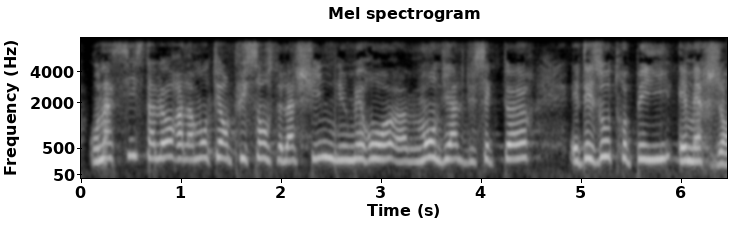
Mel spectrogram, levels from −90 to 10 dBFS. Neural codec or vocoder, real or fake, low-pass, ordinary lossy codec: codec, 16 kHz in and 24 kHz out, 2.2 kbps, FireRedTTS-2 codec; fake; 7.2 kHz; Opus, 64 kbps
